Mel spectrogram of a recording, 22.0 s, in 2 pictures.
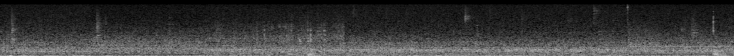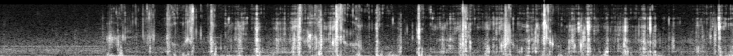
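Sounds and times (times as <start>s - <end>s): moist chewing: 12.5s - 22.0s.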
